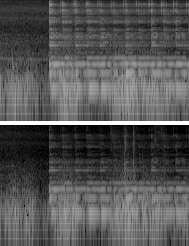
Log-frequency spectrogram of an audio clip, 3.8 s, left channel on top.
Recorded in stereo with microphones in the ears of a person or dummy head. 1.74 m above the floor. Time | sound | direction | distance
1.0 | a guitar | 70° left (ahead or behind) | ?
